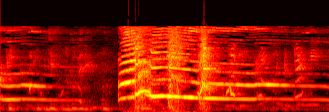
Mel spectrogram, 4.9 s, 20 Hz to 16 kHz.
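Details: A female Pembroke Welsh Corgi, nearly 10 months old and just finding her voice, howls in a long, wavering, tonal note that slides gently downward.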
